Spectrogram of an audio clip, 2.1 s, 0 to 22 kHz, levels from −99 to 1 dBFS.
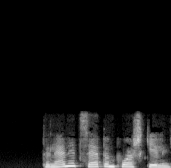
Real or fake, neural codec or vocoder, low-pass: real; none; 7.2 kHz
